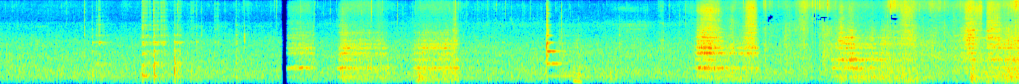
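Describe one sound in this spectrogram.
A wood fire crackles.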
